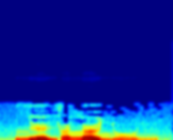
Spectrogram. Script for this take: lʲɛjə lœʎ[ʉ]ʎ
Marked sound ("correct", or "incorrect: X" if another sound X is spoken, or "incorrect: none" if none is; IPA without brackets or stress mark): incorrect: u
